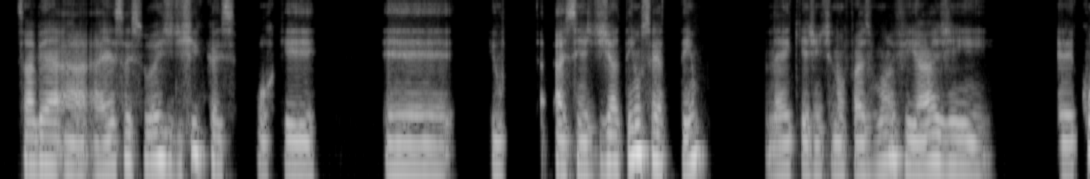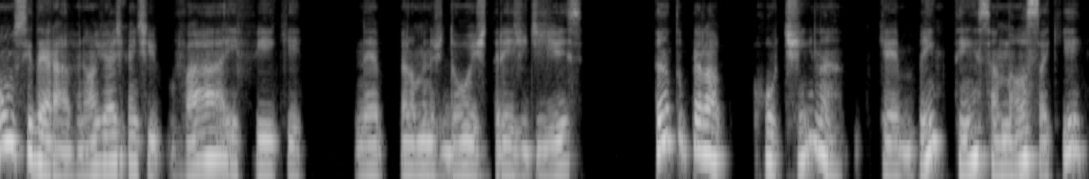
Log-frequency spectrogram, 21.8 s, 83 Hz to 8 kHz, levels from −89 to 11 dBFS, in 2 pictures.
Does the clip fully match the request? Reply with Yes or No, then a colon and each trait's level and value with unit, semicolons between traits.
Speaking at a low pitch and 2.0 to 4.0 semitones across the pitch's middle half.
No: low, 115 Hz; average, 4.7 semitones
